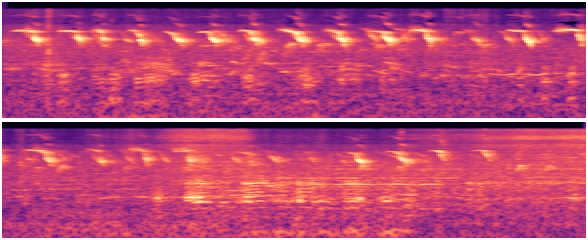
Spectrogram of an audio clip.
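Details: Baby goose peeping steadily: sharp, high descending whistled notes about three per second, forming a continuous chirping series over faint background noise.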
